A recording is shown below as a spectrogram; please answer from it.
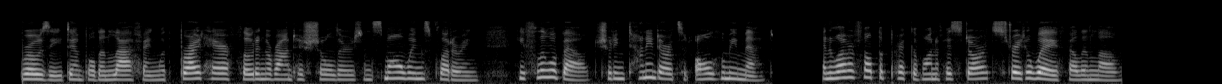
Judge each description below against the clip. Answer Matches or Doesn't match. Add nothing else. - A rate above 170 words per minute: Matches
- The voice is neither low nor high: Doesn't match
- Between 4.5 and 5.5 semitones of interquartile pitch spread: Doesn't match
